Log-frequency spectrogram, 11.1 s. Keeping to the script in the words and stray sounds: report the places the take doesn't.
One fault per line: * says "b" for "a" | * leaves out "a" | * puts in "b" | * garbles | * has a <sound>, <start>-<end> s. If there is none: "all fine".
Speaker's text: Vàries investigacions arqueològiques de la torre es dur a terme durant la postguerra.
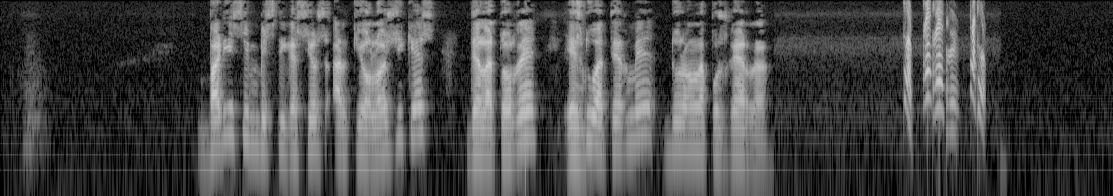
* has a chirp, 9.0-9.9 s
